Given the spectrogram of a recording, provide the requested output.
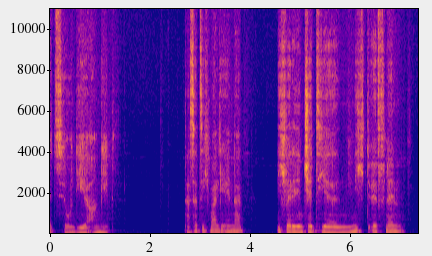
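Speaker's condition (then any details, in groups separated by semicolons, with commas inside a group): No condition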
